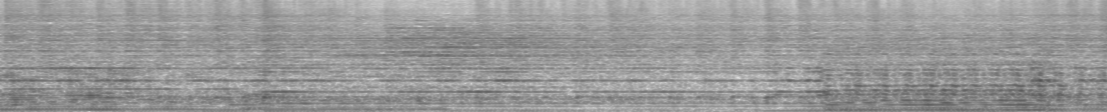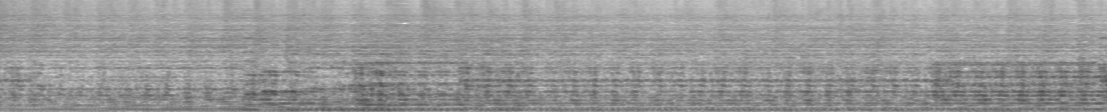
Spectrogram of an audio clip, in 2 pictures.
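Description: Organ playing slow, sustained chords, moving to a new chord every few seconds.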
